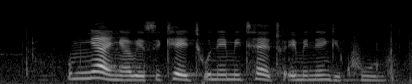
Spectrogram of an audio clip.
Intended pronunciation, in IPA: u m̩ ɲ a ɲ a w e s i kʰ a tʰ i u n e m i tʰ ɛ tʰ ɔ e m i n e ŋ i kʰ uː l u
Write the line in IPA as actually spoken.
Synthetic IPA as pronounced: u m̩ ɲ a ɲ a w e s i kʰ e tʰ i u n e m i tʰ ɛ tʰ ɔ e m i n e ŋ i kʰ uː l u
